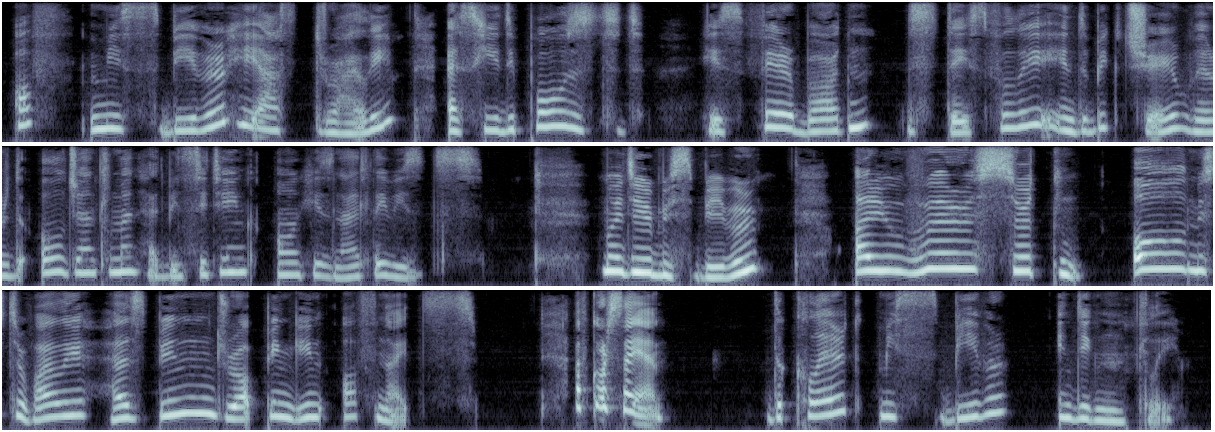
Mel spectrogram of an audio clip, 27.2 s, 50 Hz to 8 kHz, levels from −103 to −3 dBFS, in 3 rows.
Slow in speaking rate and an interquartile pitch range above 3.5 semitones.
Yes: slow, 115 wpm; average, 4.6 semitones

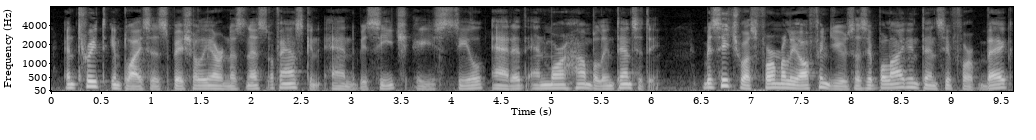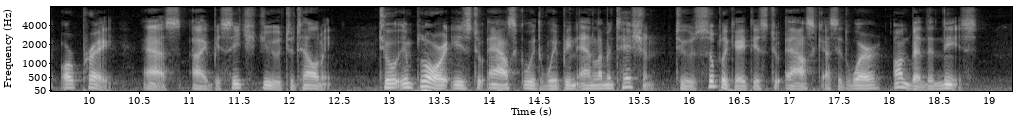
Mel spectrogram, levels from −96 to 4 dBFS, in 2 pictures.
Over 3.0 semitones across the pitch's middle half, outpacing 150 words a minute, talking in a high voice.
No: average, 4.7 semitones; average, 175 wpm; low, 110 Hz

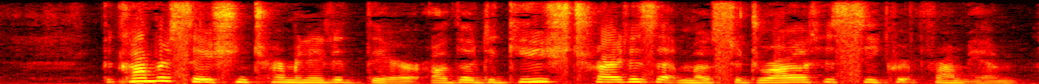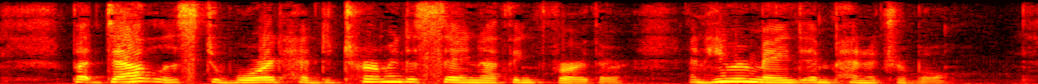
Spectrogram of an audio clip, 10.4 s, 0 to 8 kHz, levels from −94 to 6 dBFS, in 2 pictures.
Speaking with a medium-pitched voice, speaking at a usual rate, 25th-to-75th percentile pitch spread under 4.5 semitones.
No: high, 210 Hz; average, 180 wpm; average, 3.8 semitones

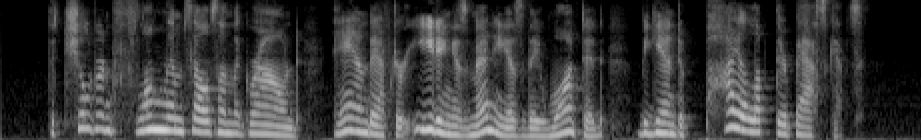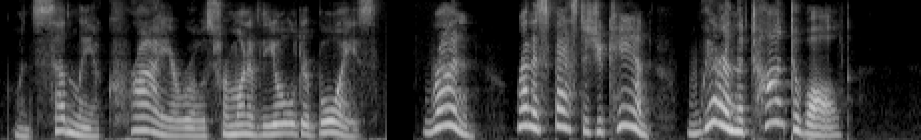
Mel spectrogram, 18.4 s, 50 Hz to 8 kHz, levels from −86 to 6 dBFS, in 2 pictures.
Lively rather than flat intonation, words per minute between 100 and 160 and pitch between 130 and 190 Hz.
No: wide, 6.9 semitones; average, 145 wpm; high, 215 Hz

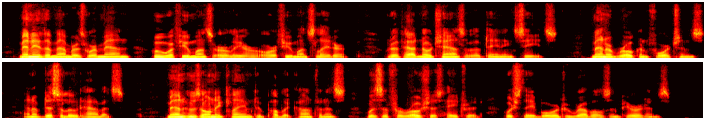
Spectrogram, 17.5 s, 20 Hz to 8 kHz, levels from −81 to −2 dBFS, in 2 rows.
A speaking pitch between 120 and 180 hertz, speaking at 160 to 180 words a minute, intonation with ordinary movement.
No: very low, 90 Hz; average, 170 wpm; average, 3.6 semitones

